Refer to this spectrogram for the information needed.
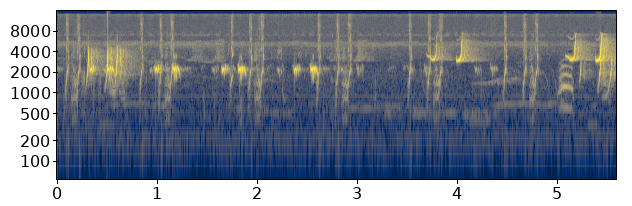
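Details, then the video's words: Rain quail calls in quick paired notes, a sharp double 'which-which' about every half second, with higher squeaky notes and clicking ticks around it; presented as a night cassette used for quail hunting. "Batair cassette /rain quail sound"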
